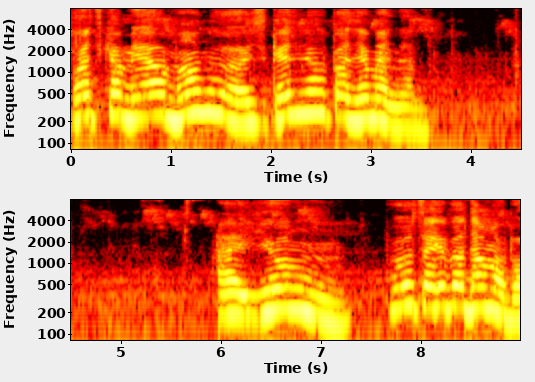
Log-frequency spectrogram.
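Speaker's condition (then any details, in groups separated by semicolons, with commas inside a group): Amyotrophic lateral sclerosis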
